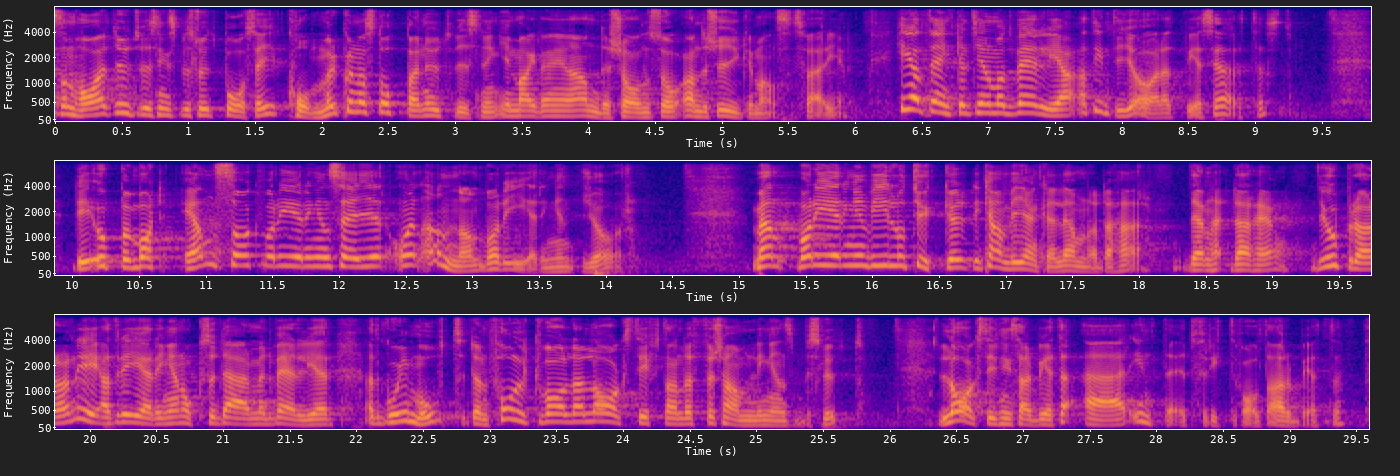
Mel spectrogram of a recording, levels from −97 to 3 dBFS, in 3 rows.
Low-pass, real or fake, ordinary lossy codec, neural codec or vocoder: 7.2 kHz; real; none; none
